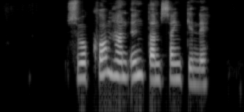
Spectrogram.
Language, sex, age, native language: Icelandic, female, 30-39, Icelandic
